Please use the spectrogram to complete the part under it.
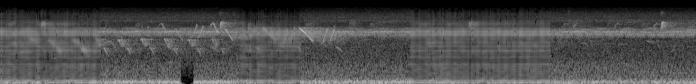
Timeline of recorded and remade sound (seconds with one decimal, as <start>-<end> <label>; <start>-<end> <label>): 0.0-1.0 remade; 1.0-2.4 recorded; 2.4-3.0 remade; 3.0-4.1 recorded; 4.1-5.5 remade; 5.5-7.0 recorded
